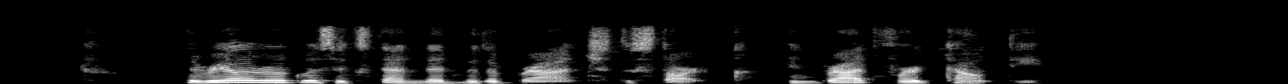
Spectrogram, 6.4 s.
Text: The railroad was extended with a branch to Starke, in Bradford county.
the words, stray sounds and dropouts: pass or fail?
pass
